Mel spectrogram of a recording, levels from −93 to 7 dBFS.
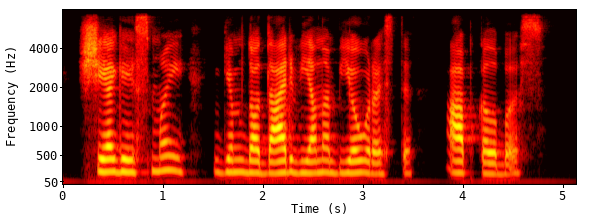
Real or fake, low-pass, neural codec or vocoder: real; 7.2 kHz; none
